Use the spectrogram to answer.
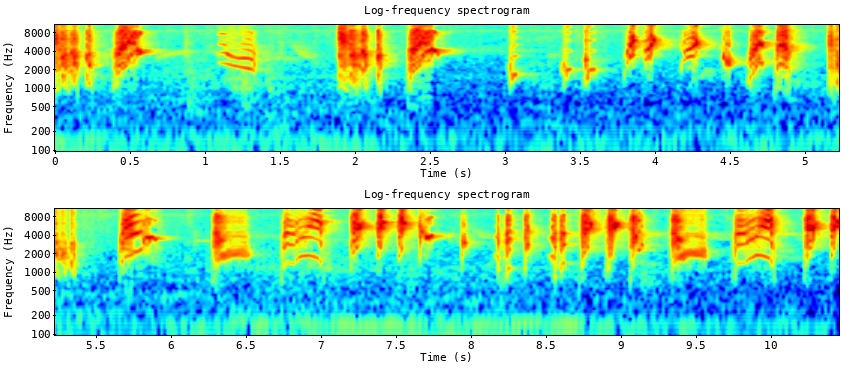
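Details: Long-tailed shrike, 'gacor full isian': a long varied medley of sharp chirps, squawky notes and slurred whistles, some rising and some falling, closely packed over ten seconds with only brief pauses.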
